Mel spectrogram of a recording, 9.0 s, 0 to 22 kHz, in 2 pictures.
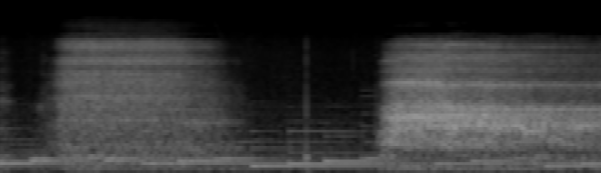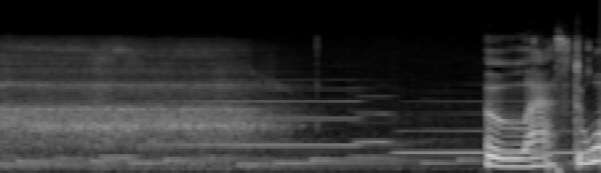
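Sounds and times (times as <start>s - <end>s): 
deep breath drawn in during a breathing exercise: 0.0s - 1.8s, 2.8s - 7.2s
forceful exhale through the mouth during a breathing exercise: 0.4s - 1.8s, 2.9s - 6.9s
soft low tonal drone: 2.9s - 8.4s.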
